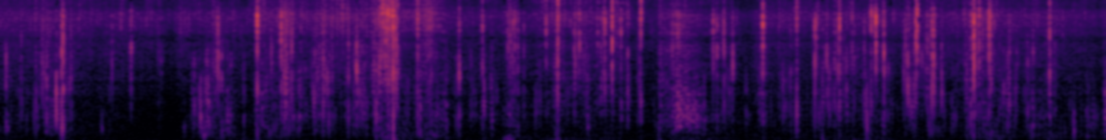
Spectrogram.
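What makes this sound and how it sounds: A clear zip-lock plastic bag full of white fluffy filling is squeezed and crinkled with both hands. Soft, dense crinkling and crackling comes in quick bright bursts, rising and falling over a quiet background.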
